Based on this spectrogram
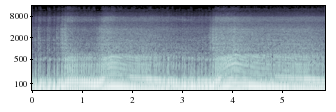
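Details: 2020 Polaris RZR Turbo S Velocity turbo engine after a Trinity Stage 5 slip-on exhaust install: a deep, steady idle with two clean blips, the pitch sweeping up and settling back each time; revs freely, normal.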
